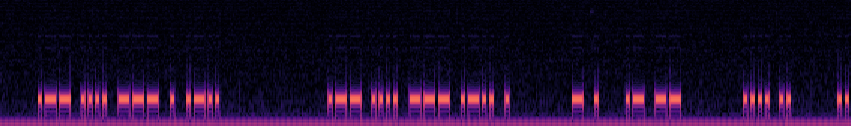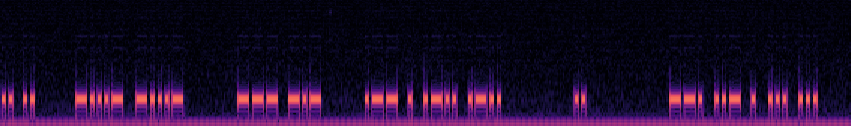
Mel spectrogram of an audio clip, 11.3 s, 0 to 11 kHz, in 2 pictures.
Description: Morse code, heard as a keyed tone, about 50 wpm, 590 Hz. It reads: WHOEL WHOLE TEAM HI HI <BT><BT> OK WELL I GUESS
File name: archived / CRSnet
